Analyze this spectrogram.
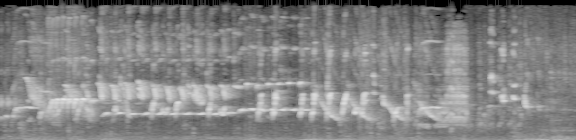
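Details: Aviary-kept European goldfinches living with canaries: a loud, fast, buzzy twittering phrase of tightly packed high notes lasting about four and a half seconds, then a few scattered chirps.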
